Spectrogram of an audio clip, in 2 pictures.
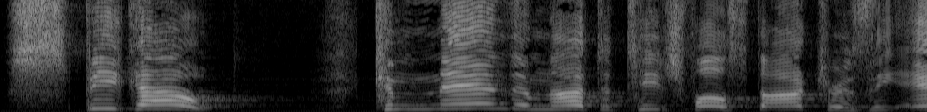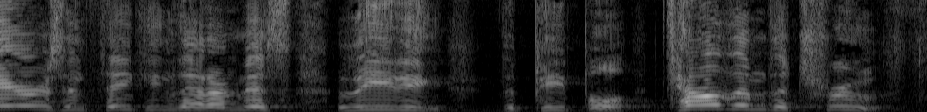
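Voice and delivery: loud, high preacher's command; booming apostle's charge; Paul's charge, voiced loud. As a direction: call it out like Paul charging Timothy. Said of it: "He says".

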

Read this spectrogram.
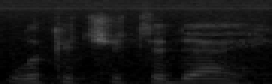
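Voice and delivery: gentle observation. Retold or imitated. Pastor to former student a year later, softly.

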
